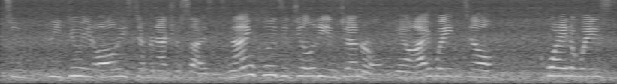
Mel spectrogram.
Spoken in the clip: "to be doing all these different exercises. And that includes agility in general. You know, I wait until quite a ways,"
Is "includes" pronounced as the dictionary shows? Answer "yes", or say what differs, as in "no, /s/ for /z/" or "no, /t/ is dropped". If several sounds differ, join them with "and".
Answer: yes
